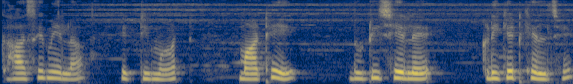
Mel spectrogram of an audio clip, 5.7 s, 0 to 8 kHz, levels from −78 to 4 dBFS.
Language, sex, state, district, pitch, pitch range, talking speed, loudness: Bengali, female, Jharkhand, Jamtara, 215 Hz, 200-235 Hz, 95 wpm, -17 LUFS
